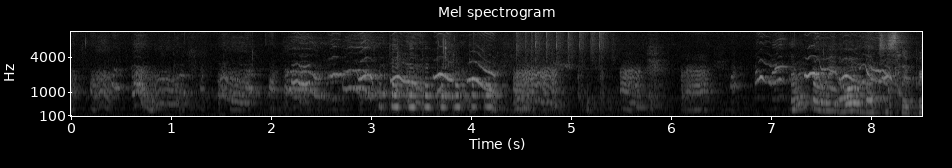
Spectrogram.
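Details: Three-week-old Havanese puppies whining and squeaking indoors, a crowd of short, bending cries, a few soft clicks, and a swelling chorus of wavering squeals toward the end, with a person's voice mixed in.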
